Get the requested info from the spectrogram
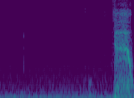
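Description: Near silence: room tone in a pause between spoken sentences, with a short soft noise rising near the end just before speech resumes.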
